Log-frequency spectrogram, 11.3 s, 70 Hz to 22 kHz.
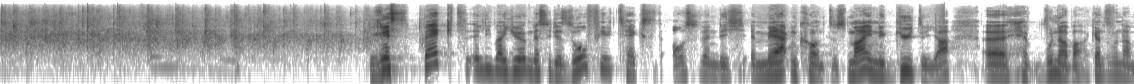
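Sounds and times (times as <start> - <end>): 
audience applause: 0.0 - 4.4
speech: 3.7 - 11.3.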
